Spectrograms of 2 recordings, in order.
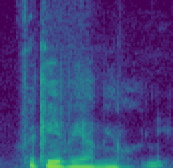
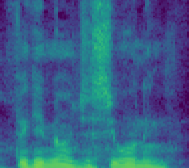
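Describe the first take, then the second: First: Yawning. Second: Said in the usual way. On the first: Real, not acted.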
